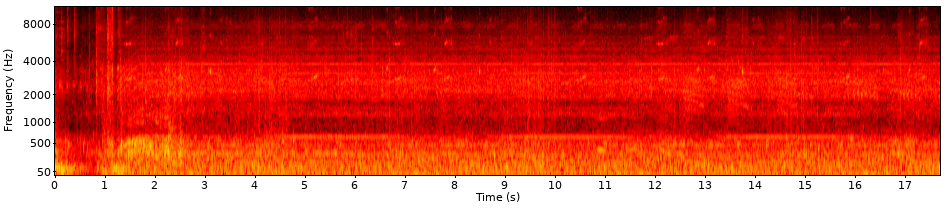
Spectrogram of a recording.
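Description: Water sloshes around a vehicle's wheels.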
